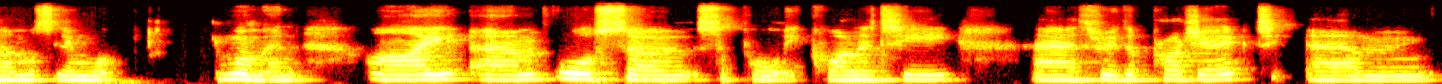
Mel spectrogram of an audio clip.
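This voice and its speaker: A woman's voice: medium pitch, low-quality recording. A woman from the United Kingdom, an artist, answering audience questions on a video call webinar, speaking hesitantly with many fillers and restarts. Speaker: artist and project lead.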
